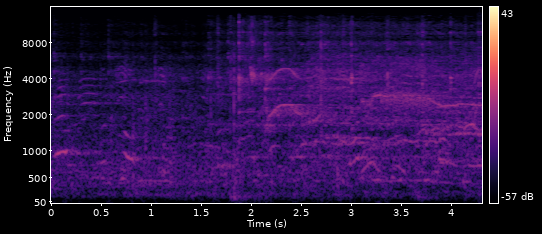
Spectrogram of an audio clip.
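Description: Arena crowd murmur during a pause before a free throw: low, steady background chatter with scattered distant voices.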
